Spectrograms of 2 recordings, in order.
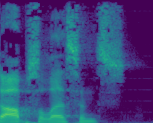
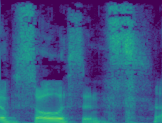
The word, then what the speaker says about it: obsolescence: How do you pronounce it? – Planned obsolescence. – Why am I pronouncing it obsolescence? I think I've only ever read it.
